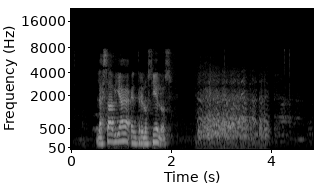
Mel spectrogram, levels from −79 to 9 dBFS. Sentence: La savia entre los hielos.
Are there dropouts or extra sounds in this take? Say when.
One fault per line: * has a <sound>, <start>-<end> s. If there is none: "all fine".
* has a laugh, 2.5-4.0 s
